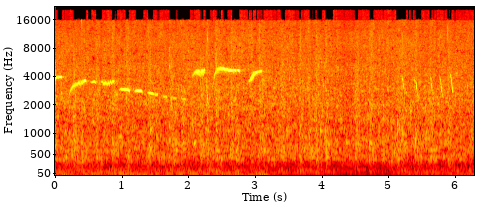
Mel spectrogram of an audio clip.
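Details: Golden-bellied gerygone song: a high whistled phrase sliding gently downward, then two brief upslurred notes near three seconds, before only trickling water remains.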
